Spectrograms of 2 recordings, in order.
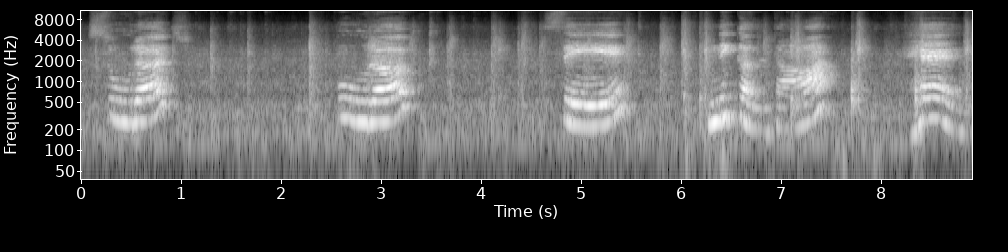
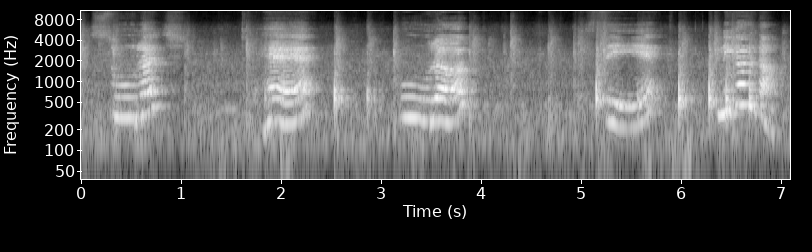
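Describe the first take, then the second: First: सूरज पूरब से निकलता है with long pauses between words; slow word-by-word dictation. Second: सूरज है पूरब से निकलता with long pauses between words; slow word-by-word dictation. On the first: Teacher dictating the corrected sentence word by word to students. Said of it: "हम क्या लिखेंगे". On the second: Teacher dictating the wrong sentence word by word to students. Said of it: "please ध्यान से देखिए". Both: Shown as a demonstration.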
